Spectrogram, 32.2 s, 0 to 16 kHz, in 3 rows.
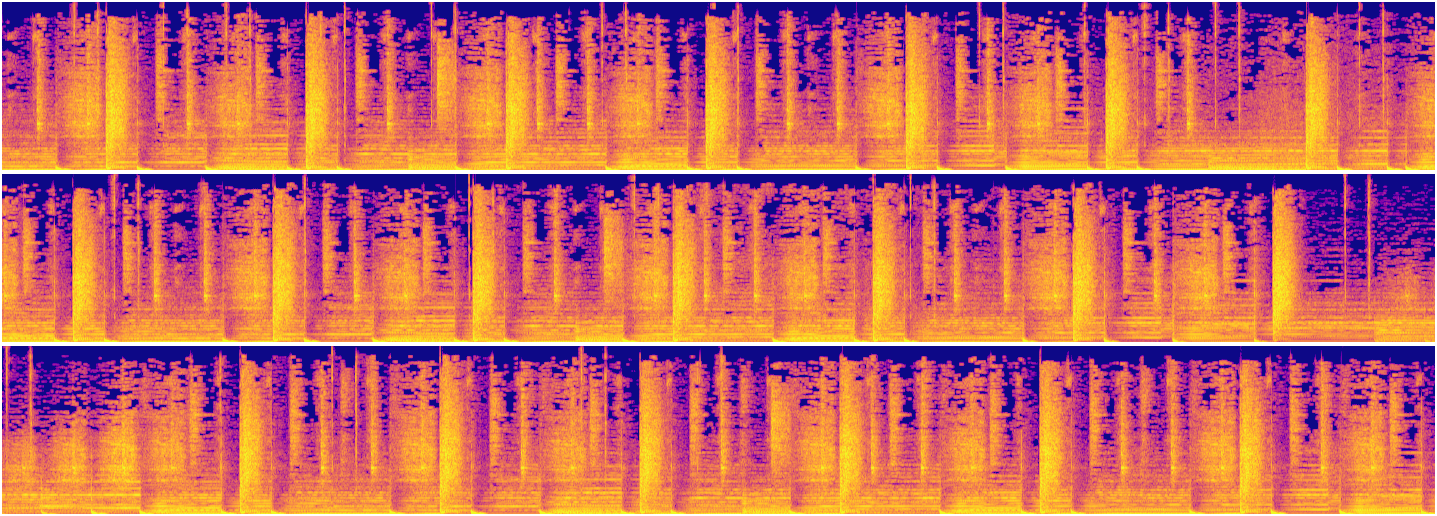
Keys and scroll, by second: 6.2 shift+Page_Up, 22.1 shift+F2.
